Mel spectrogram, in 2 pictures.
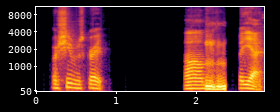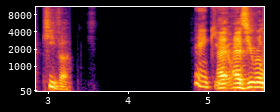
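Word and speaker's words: Caoimhe: It's pronounced Kiva.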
